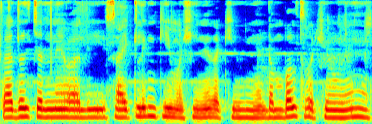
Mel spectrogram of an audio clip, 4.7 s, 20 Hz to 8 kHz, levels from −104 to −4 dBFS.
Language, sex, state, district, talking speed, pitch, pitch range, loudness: Hindi, female, Uttar Pradesh, Budaun, 165 wpm, 190 Hz, 180-200 Hz, -16 LUFS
